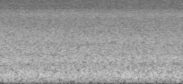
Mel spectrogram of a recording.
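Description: The Sol stream rushes toward the Canikdere waterfall near Tonya, Trabzon, a dense, steady roar of churning water heard up close without pause.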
